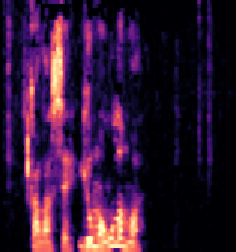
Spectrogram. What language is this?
Mari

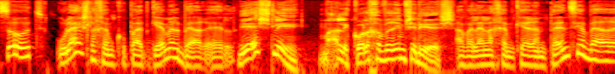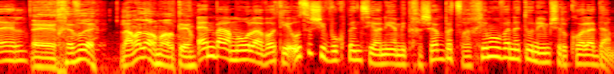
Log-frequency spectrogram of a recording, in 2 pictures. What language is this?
Hebrew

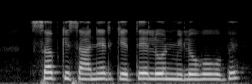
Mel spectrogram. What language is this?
Magahi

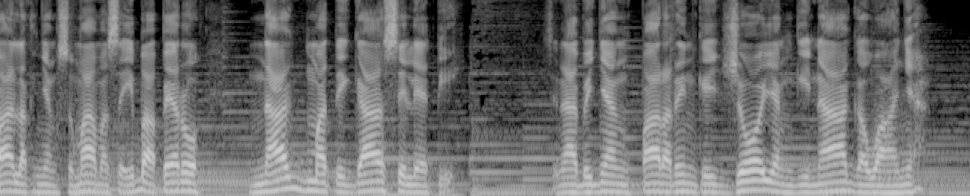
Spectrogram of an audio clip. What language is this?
Filipino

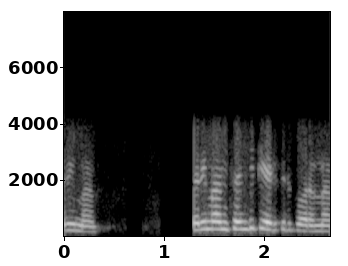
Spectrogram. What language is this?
Tamil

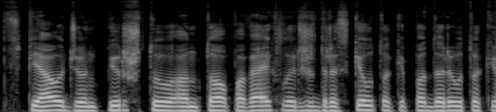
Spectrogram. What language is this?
Lithuanian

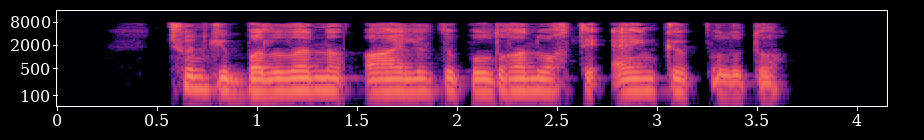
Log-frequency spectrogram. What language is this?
Uyghur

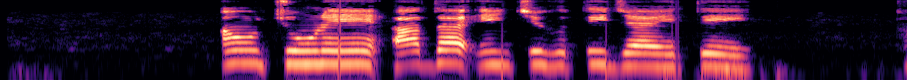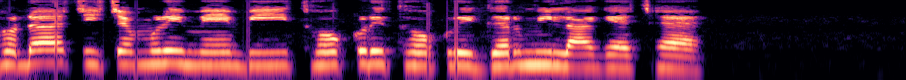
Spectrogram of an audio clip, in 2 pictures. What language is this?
Od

